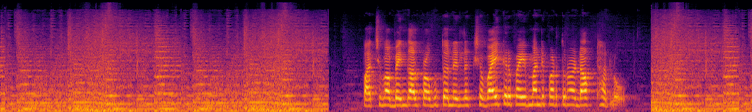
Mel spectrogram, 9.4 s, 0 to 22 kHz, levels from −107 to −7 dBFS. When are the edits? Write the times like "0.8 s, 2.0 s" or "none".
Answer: none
